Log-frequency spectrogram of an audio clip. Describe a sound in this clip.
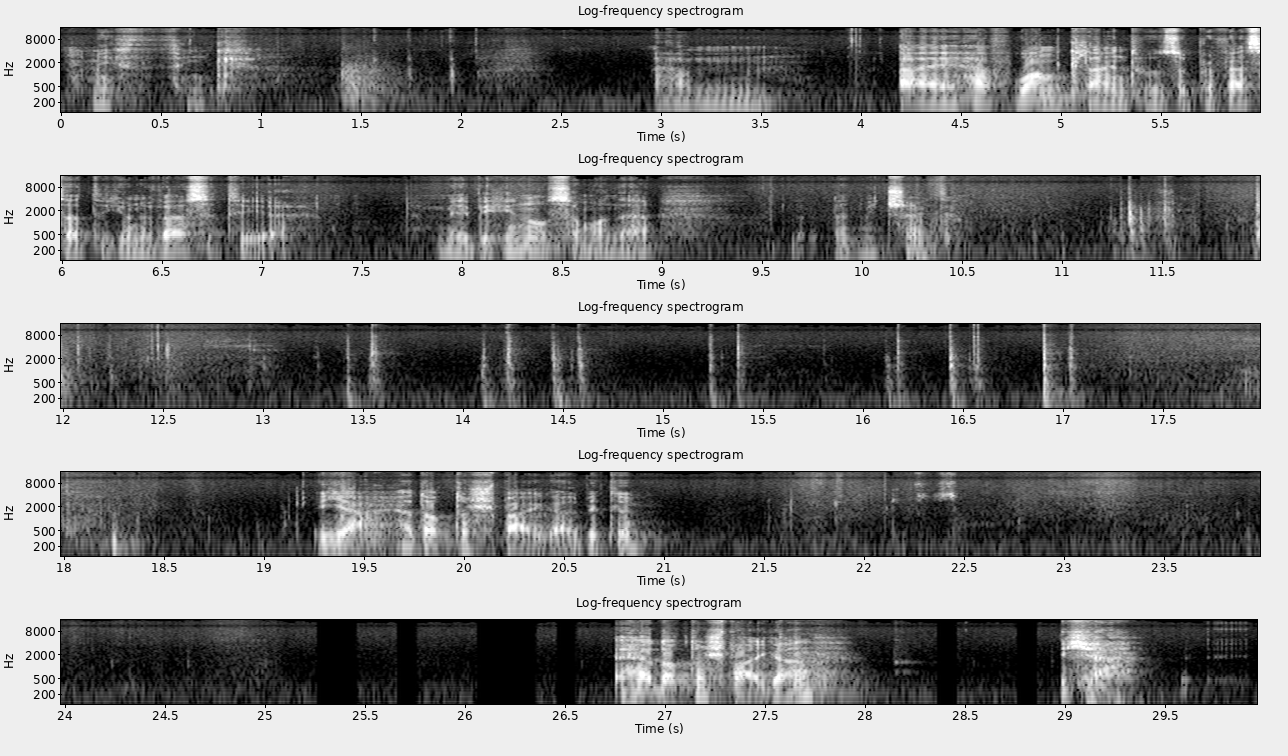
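A second man answers in a relaxed voice.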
